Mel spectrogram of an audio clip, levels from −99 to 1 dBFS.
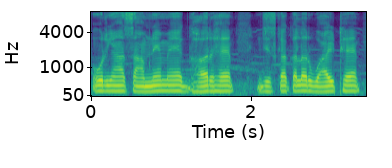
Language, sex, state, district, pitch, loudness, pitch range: Hindi, male, Jharkhand, Ranchi, 145 Hz, -14 LUFS, 140-150 Hz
